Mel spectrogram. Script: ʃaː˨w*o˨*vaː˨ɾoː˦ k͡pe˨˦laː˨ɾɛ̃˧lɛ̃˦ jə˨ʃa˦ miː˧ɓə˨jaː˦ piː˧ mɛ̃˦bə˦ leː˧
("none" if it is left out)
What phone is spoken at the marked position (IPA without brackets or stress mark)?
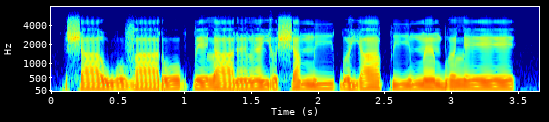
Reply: o˨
